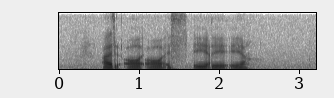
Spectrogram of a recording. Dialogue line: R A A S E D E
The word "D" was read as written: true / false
true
